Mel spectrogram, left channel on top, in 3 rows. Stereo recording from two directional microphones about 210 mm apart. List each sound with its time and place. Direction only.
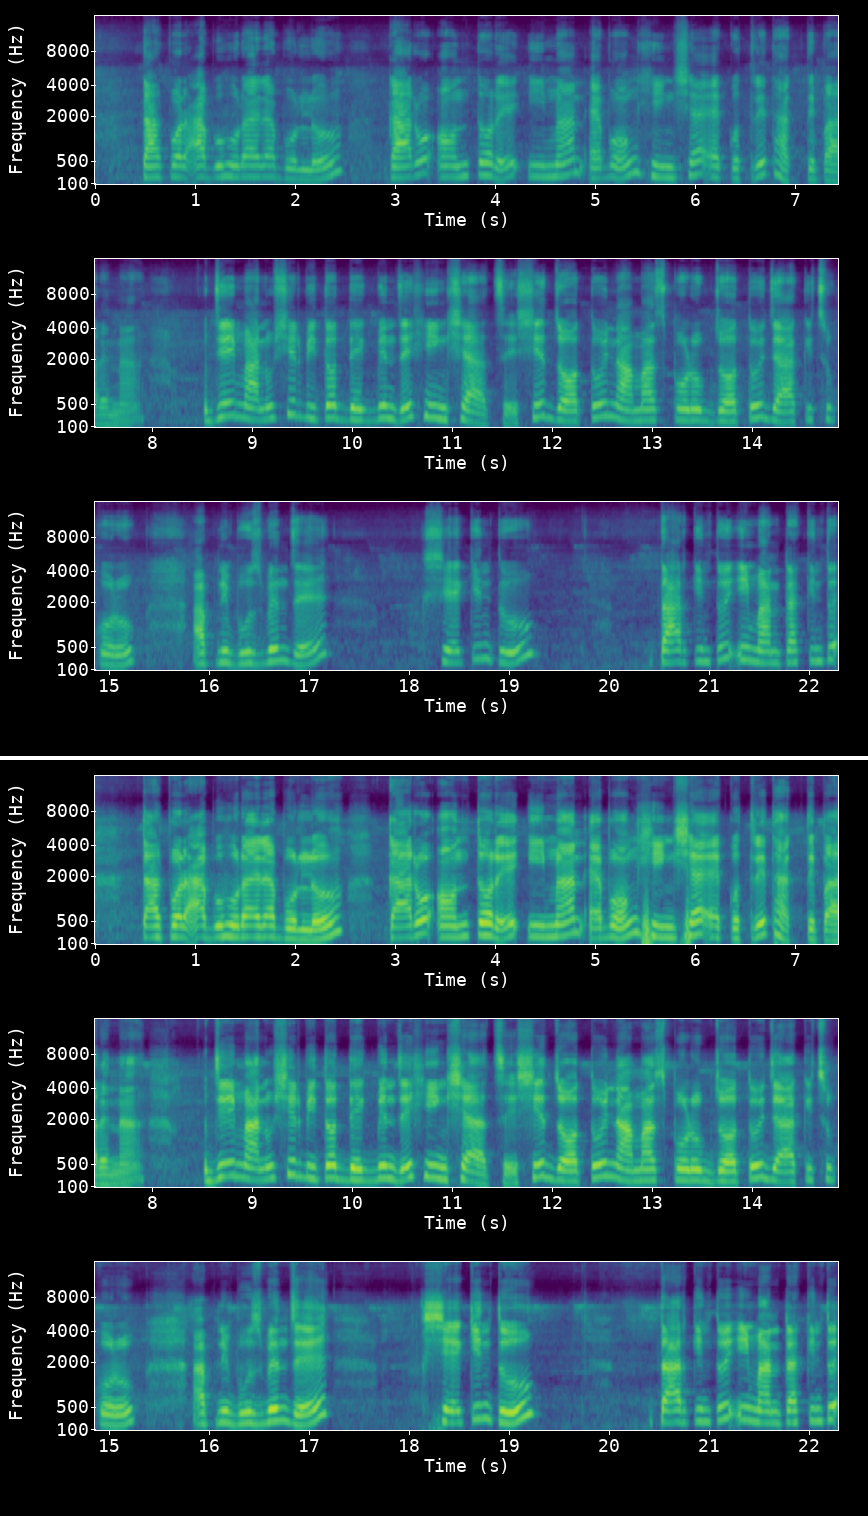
0.4 s speech: 25° right (ahead or behind)
20.5 s speech: 10° right (ahead or behind)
